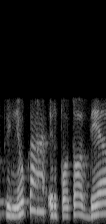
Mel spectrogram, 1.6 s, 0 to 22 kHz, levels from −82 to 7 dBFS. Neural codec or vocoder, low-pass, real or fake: none; 3.6 kHz; real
